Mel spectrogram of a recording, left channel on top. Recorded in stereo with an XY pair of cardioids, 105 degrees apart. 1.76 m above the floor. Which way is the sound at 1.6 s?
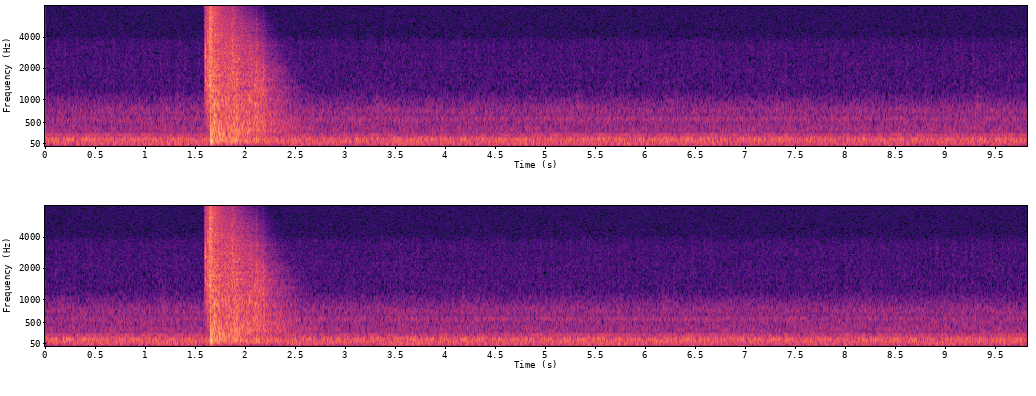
5° left.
